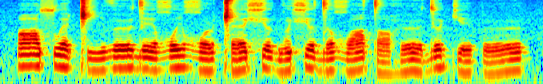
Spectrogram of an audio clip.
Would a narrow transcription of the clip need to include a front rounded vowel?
yes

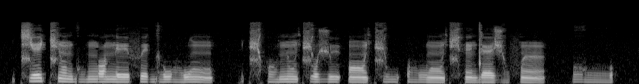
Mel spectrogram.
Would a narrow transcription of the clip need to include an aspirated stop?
yes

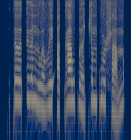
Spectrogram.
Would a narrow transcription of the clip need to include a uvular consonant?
no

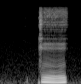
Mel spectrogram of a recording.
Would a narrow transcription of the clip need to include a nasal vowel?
no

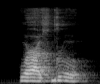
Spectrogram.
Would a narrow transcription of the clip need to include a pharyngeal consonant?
yes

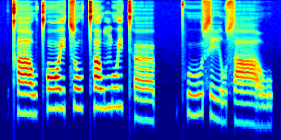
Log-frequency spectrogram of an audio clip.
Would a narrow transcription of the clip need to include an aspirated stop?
yes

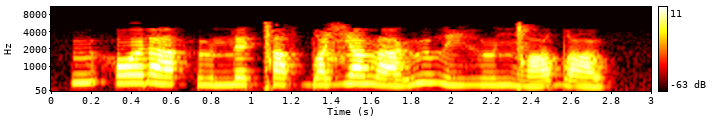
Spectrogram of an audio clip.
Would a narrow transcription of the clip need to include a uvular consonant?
no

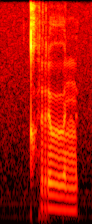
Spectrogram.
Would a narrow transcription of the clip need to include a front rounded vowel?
no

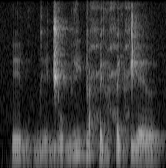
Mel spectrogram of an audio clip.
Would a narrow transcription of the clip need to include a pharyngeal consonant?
yes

